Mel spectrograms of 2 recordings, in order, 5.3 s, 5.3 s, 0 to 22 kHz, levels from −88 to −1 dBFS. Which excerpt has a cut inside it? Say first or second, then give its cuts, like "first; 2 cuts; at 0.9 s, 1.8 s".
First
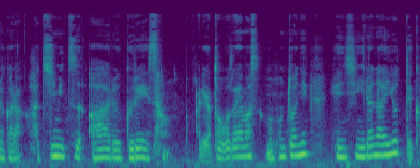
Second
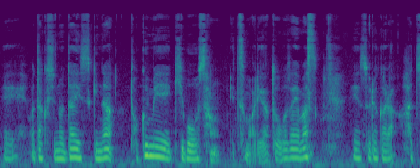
second; 1 cut; at 2.8 s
